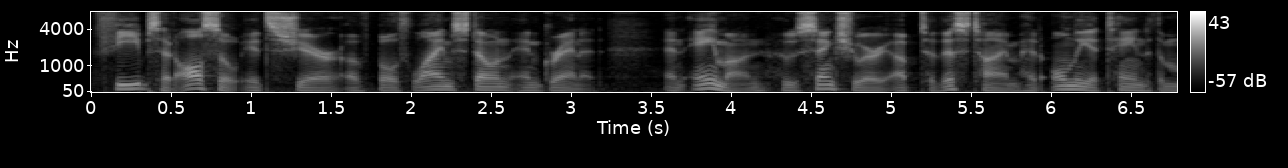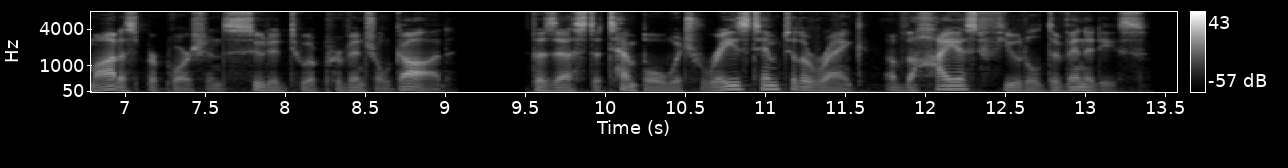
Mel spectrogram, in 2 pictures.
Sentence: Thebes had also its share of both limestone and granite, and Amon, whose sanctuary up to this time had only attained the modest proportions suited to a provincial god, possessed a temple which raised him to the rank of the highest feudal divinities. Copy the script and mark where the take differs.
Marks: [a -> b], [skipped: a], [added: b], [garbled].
Thebes had also its share of both limestone and granite, and Amon, whose sanctuary up to this time had only attained the modest proportions suited to a provincial god, possessed a temple which raised him to the rank of the highest feudal divinities.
